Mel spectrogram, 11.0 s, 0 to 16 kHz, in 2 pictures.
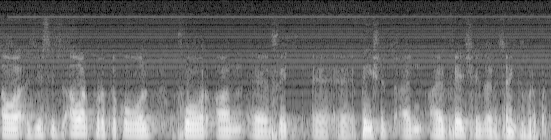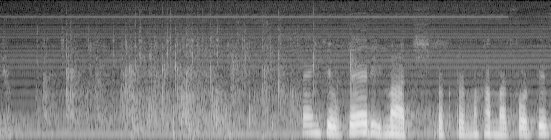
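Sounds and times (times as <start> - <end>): electrical hum: 0.0 - 11.0
audience clapping: 5.8 - 9.3.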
